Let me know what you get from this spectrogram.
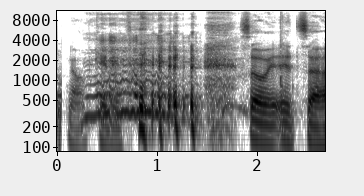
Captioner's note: laughs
